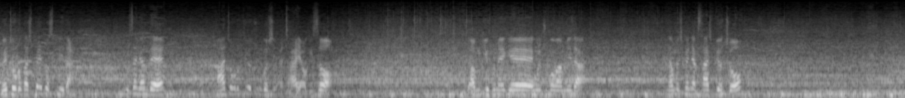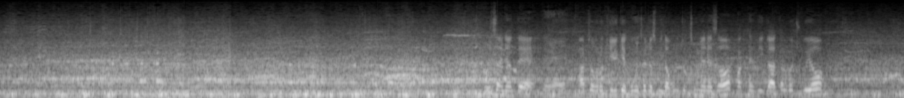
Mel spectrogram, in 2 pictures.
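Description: A large stadium crowd murmurs and chants, swelling for a while.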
